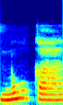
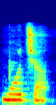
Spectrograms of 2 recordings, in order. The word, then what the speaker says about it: mocha: Next is mocha, it is a type of coffee and its right pronunciation is mocha, not mocha.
